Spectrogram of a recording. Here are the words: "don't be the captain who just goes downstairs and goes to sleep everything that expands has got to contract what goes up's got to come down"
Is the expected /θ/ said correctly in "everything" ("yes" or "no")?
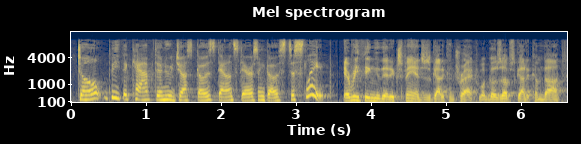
yes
